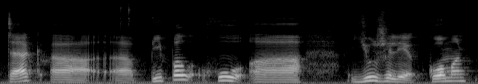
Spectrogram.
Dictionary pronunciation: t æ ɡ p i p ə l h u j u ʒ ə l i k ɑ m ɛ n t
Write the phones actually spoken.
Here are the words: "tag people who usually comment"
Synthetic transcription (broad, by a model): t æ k p i p ə l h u j u ʒ ə l i k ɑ m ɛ n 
